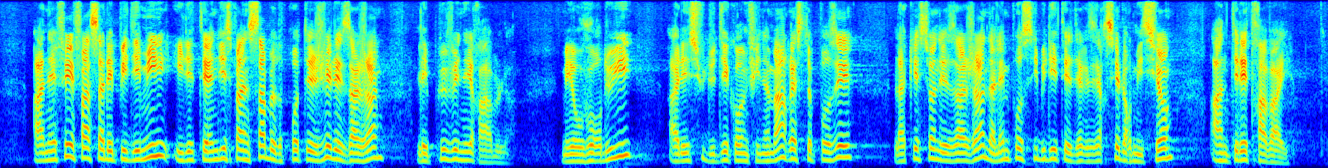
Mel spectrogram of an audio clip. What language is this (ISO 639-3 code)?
fra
